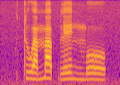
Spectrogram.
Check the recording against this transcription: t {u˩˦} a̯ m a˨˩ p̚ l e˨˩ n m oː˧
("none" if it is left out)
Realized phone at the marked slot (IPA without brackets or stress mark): u˩˦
